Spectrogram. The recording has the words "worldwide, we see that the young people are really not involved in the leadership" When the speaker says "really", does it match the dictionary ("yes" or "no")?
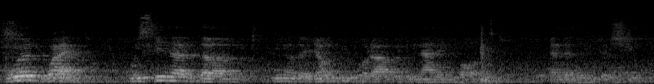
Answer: no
